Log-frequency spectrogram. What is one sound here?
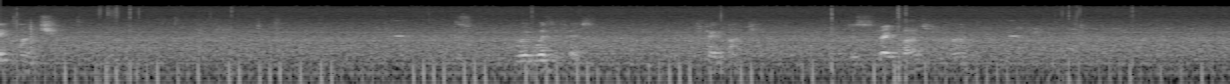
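A man talks calmly, explaining, in an echoing room.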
